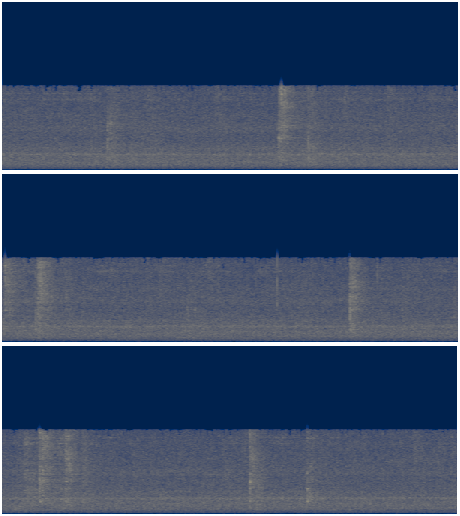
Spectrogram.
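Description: Steady running noise of a parked coach bus, an even hiss with a faint hum underneath, broken by a few short light clicks or taps.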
